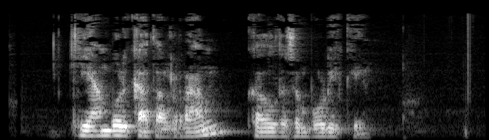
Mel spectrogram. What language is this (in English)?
Catalan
